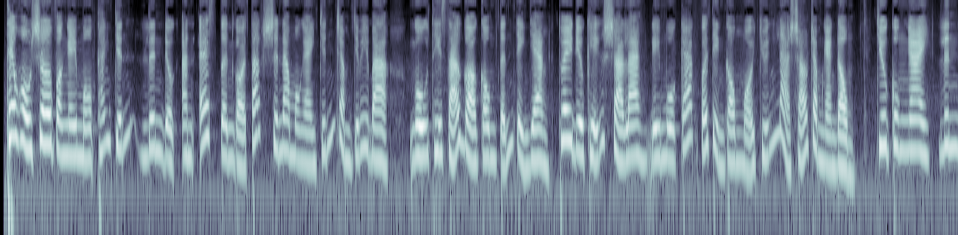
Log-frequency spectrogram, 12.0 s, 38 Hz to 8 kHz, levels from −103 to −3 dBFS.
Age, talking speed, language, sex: 20-39, 230 wpm, Vietnamese, female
